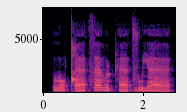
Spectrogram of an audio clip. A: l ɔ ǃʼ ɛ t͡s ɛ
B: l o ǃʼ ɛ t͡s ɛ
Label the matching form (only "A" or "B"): B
